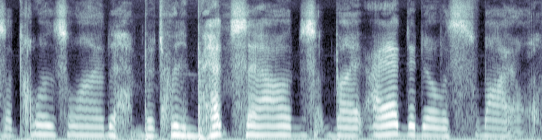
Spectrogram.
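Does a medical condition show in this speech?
Yes: non-progressive muscular dystrophy.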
